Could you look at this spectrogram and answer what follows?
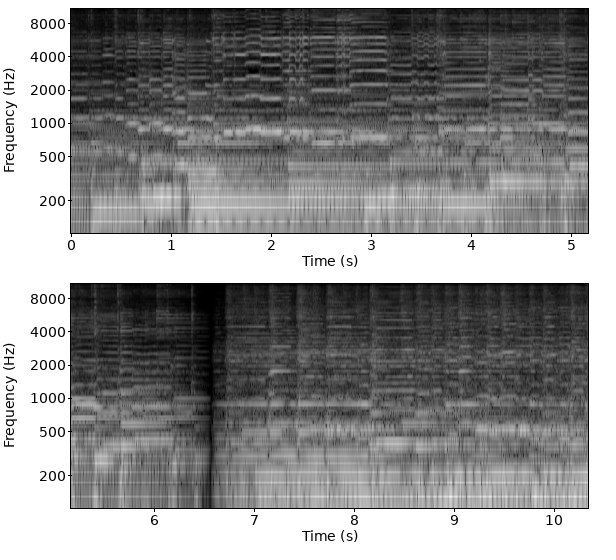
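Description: Live Nordic folk music from a violin, keyboard and guitar trio, the violin carrying the melody over held chords. About six and a half seconds in the music cuts out for a moment and a livelier tune begins, with violin and accordion over steadily strummed guitar.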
